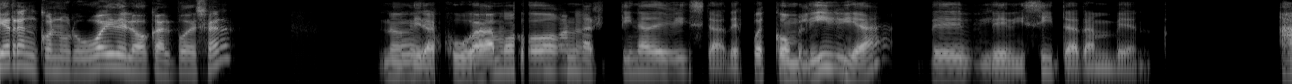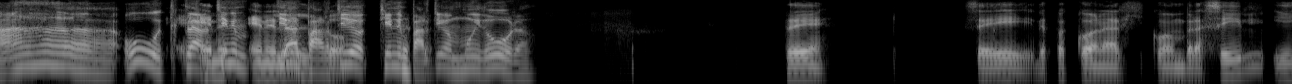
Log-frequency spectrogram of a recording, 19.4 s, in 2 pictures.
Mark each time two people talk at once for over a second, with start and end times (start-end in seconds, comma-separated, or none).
11.0-12.3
